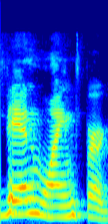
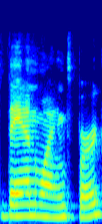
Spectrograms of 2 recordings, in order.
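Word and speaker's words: VanWynsberghe: say it for us it's van weinburg if you do it in three syllables van weinburg then it's not as scary don't worry everyone always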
